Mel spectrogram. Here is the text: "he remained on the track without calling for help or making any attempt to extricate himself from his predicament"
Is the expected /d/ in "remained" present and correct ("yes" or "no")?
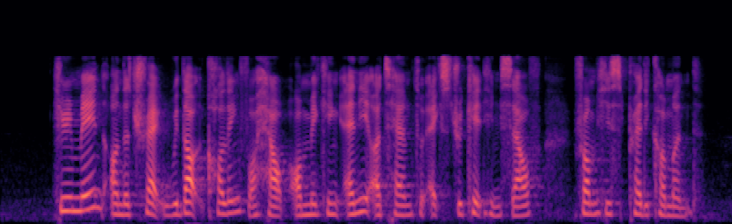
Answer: yes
